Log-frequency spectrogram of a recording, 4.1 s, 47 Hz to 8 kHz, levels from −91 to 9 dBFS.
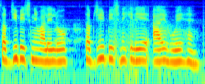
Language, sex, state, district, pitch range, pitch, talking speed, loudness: Hindi, female, Chhattisgarh, Raipur, 190-210 Hz, 200 Hz, 160 wpm, -16 LUFS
